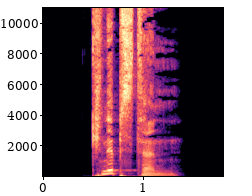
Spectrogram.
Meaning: inflection of knipsen: 1. first/third-person plural preterite 2. first/third-person plural subjunctive II
- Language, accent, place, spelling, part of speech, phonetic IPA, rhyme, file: German, Germany, Berlin, knipsten, verb, [ˈknɪpstn̩], -ɪpstn̩, De-knipsten.ogg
